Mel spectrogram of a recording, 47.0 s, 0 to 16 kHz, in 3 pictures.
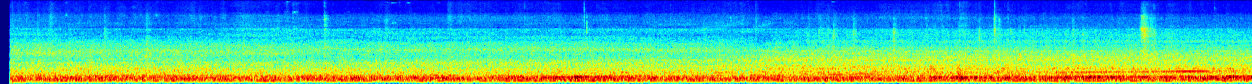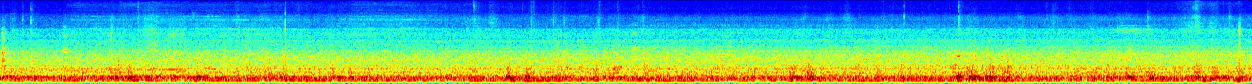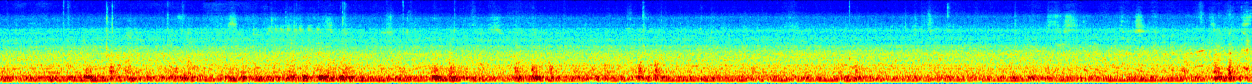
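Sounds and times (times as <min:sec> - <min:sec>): train wheels rumbling on rails: 0:00.2 - 0:46.9
train bumps: 0:32.3 - 0:38.3.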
